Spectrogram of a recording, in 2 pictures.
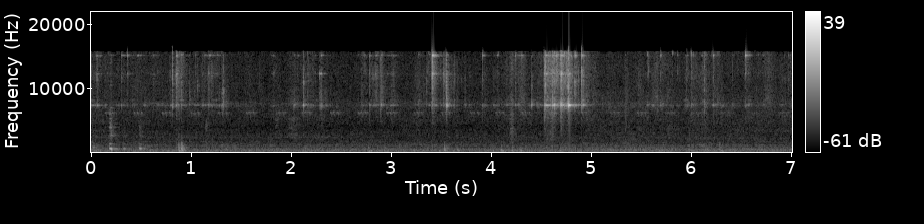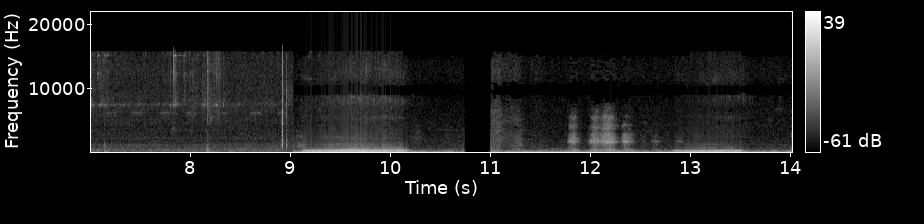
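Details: Cat from a funny cat compilation; after a long quiet stretch of faint clicks and rustles, two low, wavering, drawn-out yowls sound near the end, the first lasting over a second, the second shorter.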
